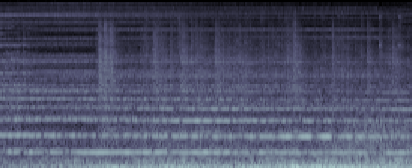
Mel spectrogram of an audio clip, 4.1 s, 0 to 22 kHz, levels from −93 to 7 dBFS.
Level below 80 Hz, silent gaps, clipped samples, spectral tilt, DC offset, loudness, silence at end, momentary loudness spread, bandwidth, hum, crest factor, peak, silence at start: -30 dBFS; none; under 0.1%; -5 dB/octave; under 0.1%; -29 LUFS; 0 s; 5 LU; over 20 kHz; none; 14 dB; -12 dBFS; 0 s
